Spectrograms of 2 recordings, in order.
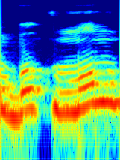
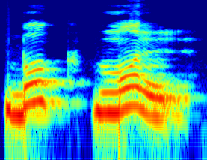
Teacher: آپ نے منہ کو بند کر کے مم نہیں کرنا بلکہ نون کے مخرج کے ساتھ ٹچ کرنا ہے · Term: نون کی آواز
